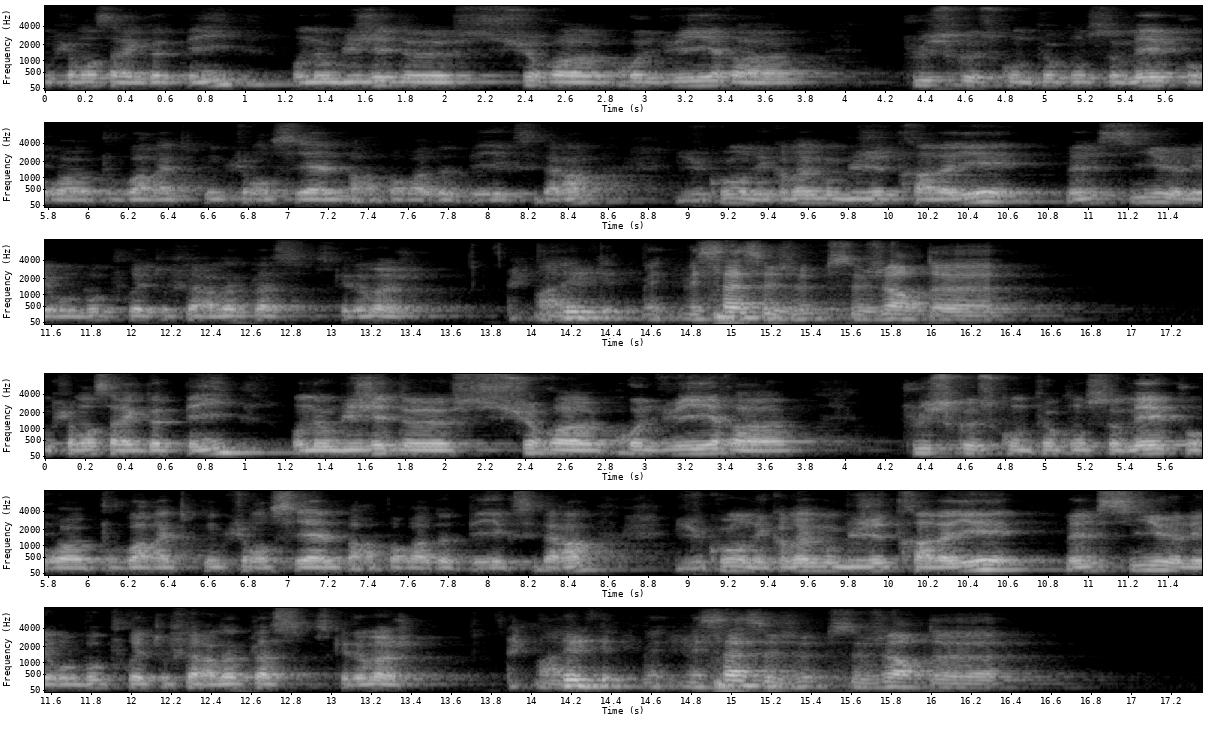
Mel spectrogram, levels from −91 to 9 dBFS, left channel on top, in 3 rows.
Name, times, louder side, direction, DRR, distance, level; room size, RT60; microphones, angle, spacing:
voice 1, 0.0-3.8 4.3-8.6 9.0-13.5 13.9-14.5, right 3 dB, 55° right, 0.5 m, -27 dB
voice 2, 14.6-16.3, right 1 dB, 55° left, 1.5 m, -27 dB
26.5 x 9.4 x 2.4 m
head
